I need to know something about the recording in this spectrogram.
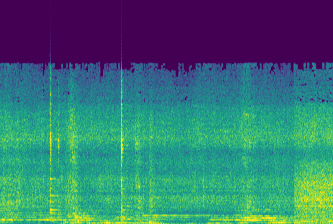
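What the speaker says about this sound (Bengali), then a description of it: "এখন ভালো করে সবজিগুলোকে আমি ভেজে নেব।" Vegetables with turmeric powder fry in a pan for millet khichdi, a low steady sizzle broken by a few sharp taps of a stirring spoon, close by with no speech.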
